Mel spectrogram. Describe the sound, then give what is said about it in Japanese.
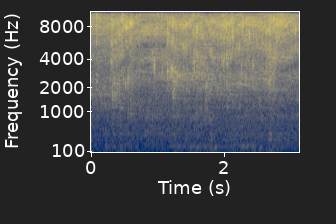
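Running water rinsing shampoo out of hair, a steady, faint hissing splash that flows without pause throughout. “では、左側も流していきますね。手でよく拭きながら、”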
